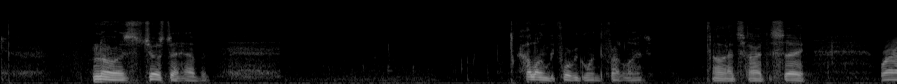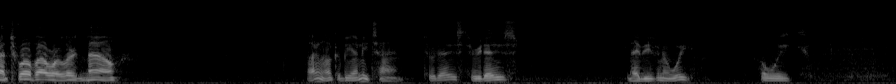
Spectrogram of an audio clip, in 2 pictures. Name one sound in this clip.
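A second young man answers in a low, tense voice.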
